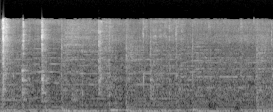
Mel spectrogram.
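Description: Background music, with a metal spoon scraping and clinking against a four-quart stock pot as a thick ground-beef and vegetable mixture is stirred. A few sharp clinks come in the first second or so.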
